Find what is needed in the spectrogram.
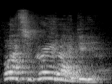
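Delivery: high, loud and laughing; gleeful king. Acted. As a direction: relish the twist, laughing through it. King springs trap on Haman.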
